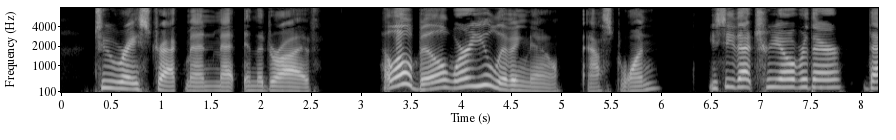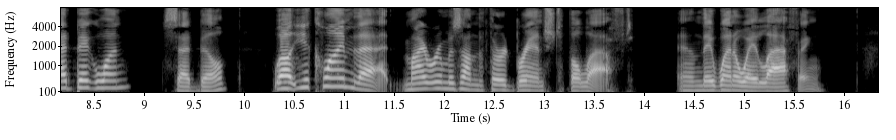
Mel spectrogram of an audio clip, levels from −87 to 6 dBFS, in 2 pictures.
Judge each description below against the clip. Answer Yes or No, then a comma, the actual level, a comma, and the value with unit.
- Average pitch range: No, wide, 8.7 semitones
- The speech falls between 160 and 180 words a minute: Yes, average, 175 wpm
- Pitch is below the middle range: No, high, 190 Hz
